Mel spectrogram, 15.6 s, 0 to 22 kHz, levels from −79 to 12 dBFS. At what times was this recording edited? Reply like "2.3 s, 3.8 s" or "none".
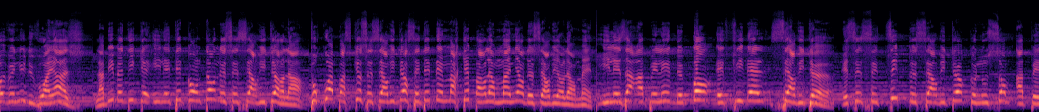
1.4 s, 4.6 s, 8.9 s, 12.5 s

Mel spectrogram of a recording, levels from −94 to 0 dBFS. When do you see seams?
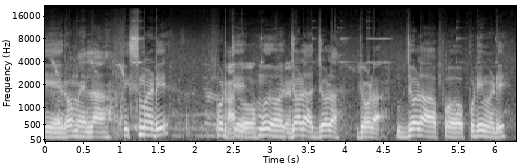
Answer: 1.1 s

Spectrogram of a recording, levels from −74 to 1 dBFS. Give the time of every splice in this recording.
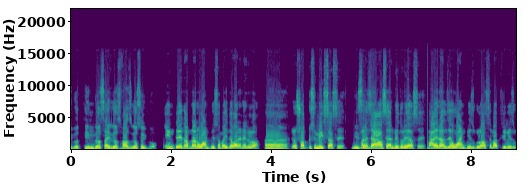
1.9 s, 7.1 s

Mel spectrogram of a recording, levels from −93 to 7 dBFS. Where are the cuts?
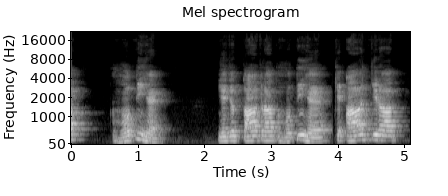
3.9 s

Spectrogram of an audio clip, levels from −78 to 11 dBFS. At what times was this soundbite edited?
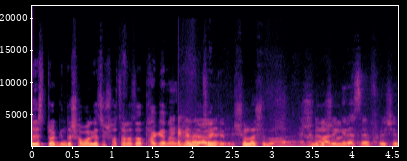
1.8 s

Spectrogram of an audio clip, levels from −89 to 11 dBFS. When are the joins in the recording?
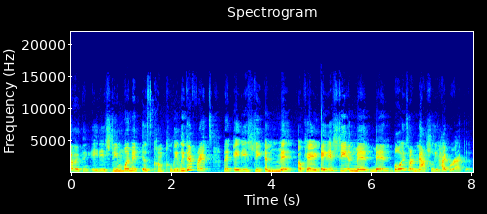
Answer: none

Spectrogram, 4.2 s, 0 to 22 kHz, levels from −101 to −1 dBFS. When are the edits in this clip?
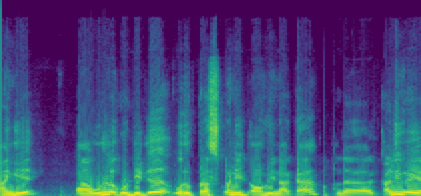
3.3 s

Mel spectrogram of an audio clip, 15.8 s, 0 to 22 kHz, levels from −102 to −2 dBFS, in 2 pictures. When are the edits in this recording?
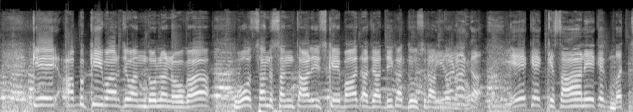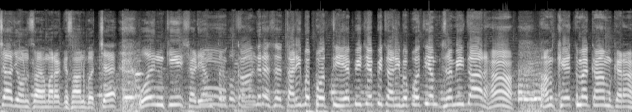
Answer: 5.7 s, 10.8 s

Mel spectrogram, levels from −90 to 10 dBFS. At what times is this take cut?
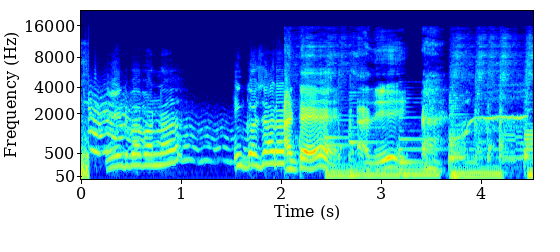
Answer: none

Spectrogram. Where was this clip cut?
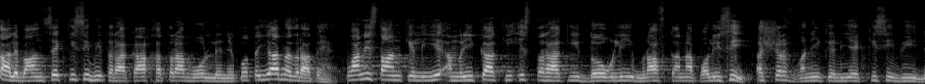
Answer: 3.4 s, 7.5 s

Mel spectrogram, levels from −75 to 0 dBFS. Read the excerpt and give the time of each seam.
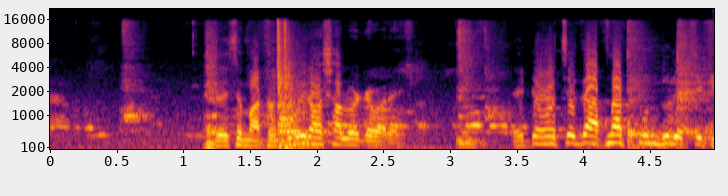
3.4 s

